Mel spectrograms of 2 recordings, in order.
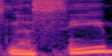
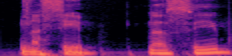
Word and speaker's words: Nassib: Nassib, is that how you pronounce his last name? Nassib, Carl Nassib.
